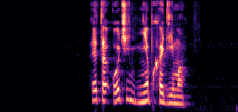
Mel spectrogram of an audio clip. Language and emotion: Russian, neutral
